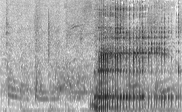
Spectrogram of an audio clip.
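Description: A long, loud, rough burp starting about a second in and lasting almost a second.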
